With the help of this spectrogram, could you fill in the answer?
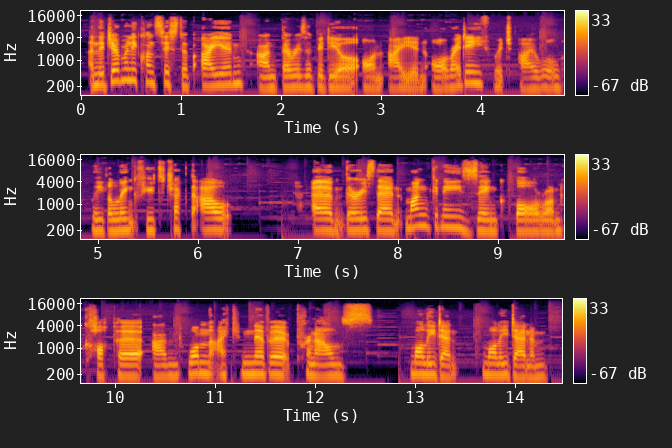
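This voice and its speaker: A woman who is unwell and croaky, explaining a topic in a chatty, informal way as the host of a channel. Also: mid-range voice, no room sound. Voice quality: gravelly. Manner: chatty, informal, with fillers and self-corrections. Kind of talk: educational explainer.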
